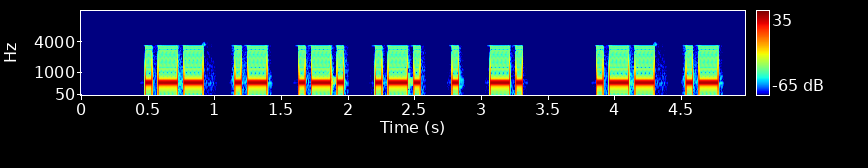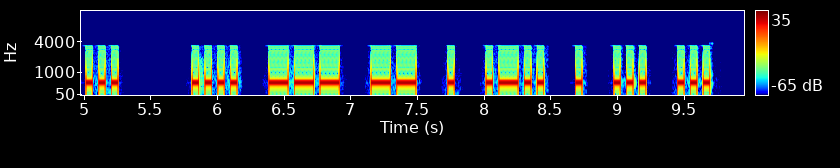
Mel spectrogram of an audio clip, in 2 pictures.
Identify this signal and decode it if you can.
Morse code, heard as a keyed tone, about 25 wpm, spaced as for 20 wpm, 550 Hz. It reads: WARREN WAS HOMELESS
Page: news-headlines-in-morse-code-at-20-wpm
